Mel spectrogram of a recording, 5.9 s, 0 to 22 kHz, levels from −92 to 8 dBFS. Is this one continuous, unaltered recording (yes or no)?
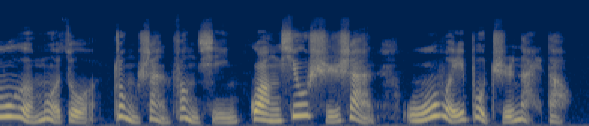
no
